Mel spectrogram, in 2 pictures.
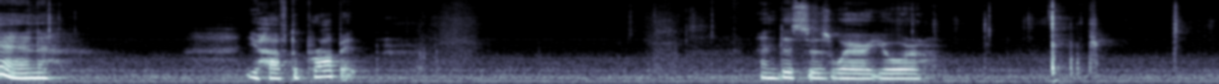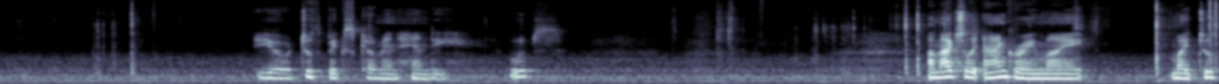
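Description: Light taps and clicks sound as small pieces are pressed and handled.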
